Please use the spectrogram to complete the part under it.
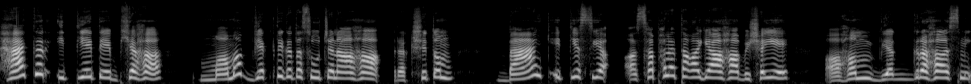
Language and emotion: Sanskrit, angry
